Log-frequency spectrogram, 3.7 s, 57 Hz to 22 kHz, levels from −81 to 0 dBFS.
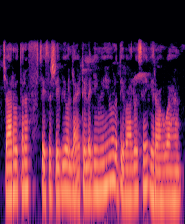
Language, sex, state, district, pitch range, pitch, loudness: Hindi, male, Uttar Pradesh, Lalitpur, 125-140 Hz, 135 Hz, -20 LUFS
